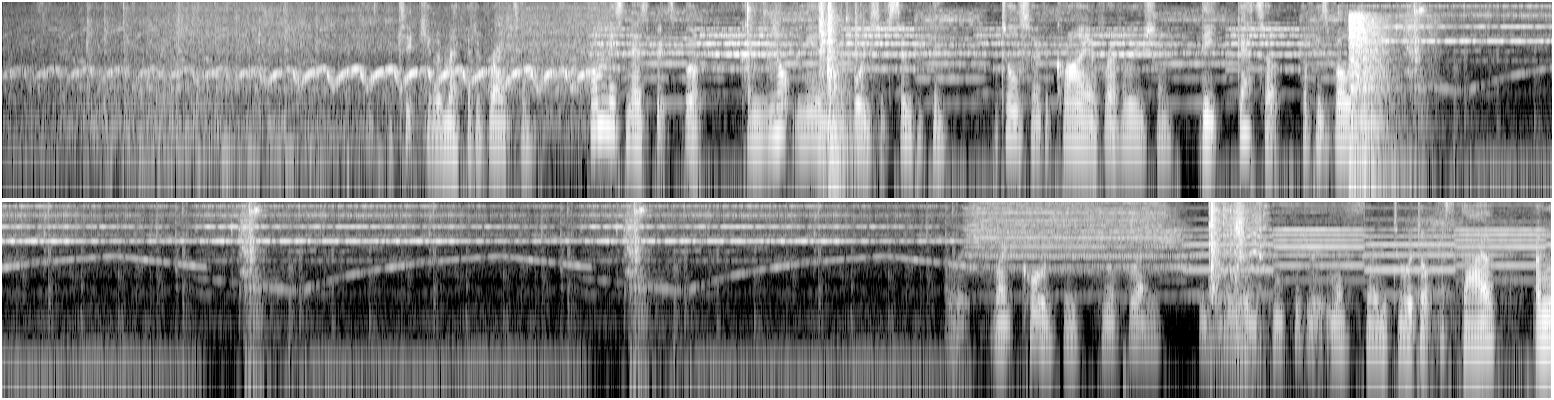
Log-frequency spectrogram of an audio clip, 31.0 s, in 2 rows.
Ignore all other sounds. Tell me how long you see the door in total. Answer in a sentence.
You can hear the door for 3 seconds altogether.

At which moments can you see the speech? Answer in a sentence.
You can hear the speech from 3.6 to 13.8 s and from 24.9 to 30.9 s.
